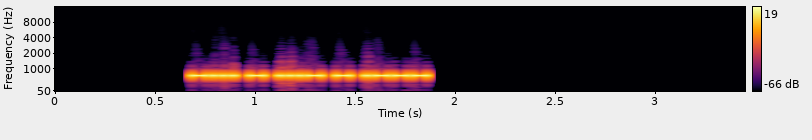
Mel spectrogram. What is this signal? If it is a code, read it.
Morse code, heard as a keyed tone, about 46 wpm, 700 Hz. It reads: BTVTJ
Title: Code Groups - 5 Letters - 50wpm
